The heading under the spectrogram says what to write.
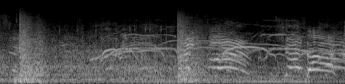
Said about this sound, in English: And of course, now the shooting itself is triggered, you could say, somewhat accidentally because the criminal hears a truck backfire in the street.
